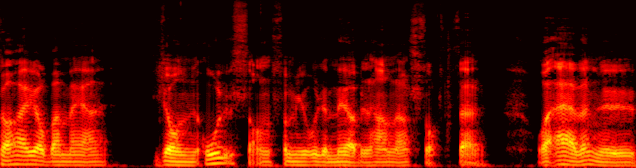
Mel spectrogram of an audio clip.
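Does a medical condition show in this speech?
Yes: tongue cancer; half of tongue surgically removed for cancer.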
